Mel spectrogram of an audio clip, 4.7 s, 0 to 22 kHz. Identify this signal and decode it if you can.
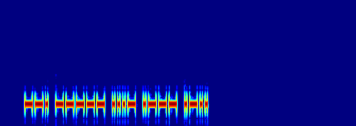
Morse code, heard as a keyed tone, about 34 wpm, 700 Hz. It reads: G0VJL
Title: DXCC-100 Call Signs - 5 Characters - Repeated 3x - 35wpm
